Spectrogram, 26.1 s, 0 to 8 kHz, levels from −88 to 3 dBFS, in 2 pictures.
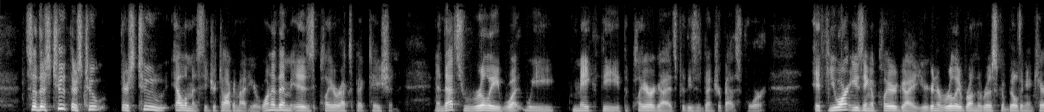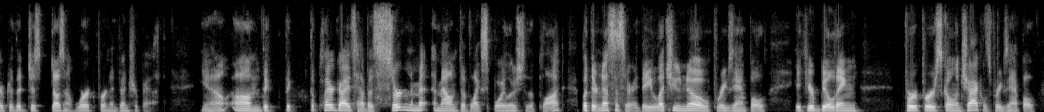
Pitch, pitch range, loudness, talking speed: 135 Hz, 125-160 Hz, -20 LUFS, 225 wpm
